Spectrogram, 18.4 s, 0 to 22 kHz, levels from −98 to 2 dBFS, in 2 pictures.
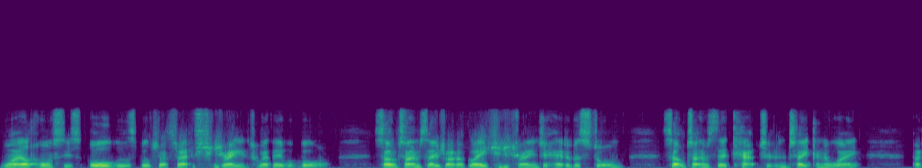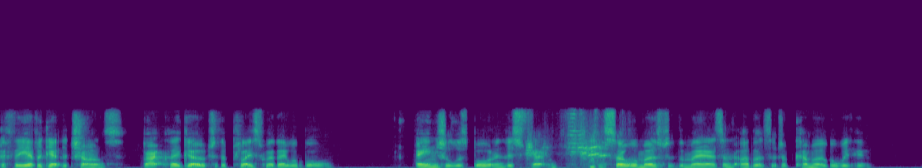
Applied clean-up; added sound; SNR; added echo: neural diffusion model UNIVERSE++.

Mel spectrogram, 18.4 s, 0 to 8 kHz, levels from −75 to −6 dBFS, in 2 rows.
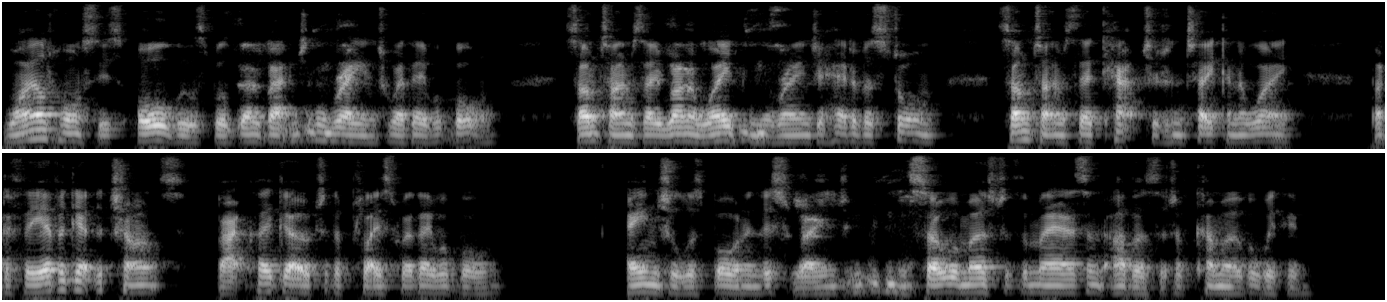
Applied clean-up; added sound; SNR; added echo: neural mask model Resemble Enhance denoiser.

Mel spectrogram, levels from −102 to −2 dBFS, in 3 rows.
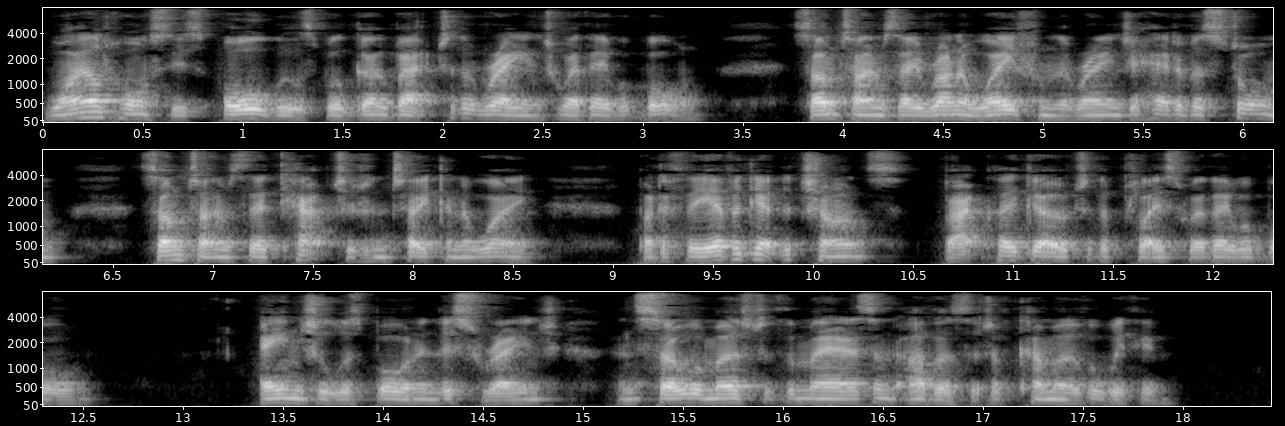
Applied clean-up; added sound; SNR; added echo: none; none; none; none.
